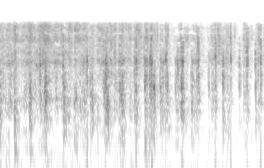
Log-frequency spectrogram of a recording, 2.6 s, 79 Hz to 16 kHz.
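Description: A rapid, continuous riffle of 8 playing cards being shuffled for a memory game, a dense flurry of crisp papery clicks lasting a few seconds, fairly loud with no voices.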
